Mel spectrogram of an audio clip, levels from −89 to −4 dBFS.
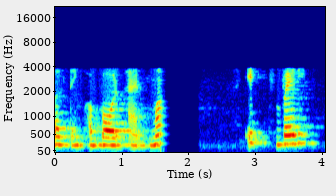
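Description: From 1.58 to 2.18 s the speech dissolves into a fading buzz, then near-silence, and resumes with part missing, likely a long network dropout.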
